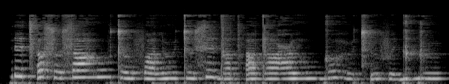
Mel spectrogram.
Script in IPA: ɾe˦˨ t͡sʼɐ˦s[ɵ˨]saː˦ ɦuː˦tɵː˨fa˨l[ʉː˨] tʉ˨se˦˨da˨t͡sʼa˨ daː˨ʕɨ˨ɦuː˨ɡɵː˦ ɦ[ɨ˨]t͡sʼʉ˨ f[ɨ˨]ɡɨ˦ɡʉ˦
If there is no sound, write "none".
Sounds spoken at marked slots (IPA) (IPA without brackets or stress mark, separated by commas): ɵ˨, ʉː˨, ʉ˨, e˨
